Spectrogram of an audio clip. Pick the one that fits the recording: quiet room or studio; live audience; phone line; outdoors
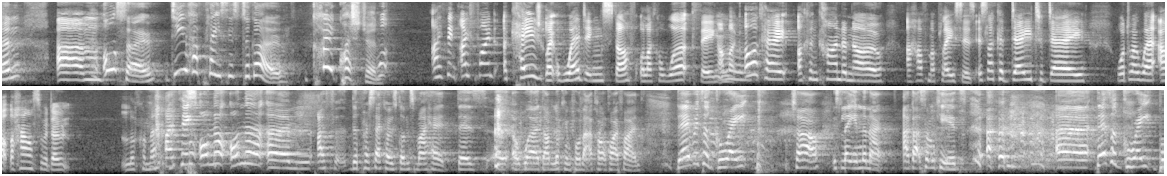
live audience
